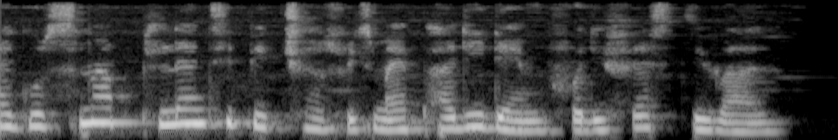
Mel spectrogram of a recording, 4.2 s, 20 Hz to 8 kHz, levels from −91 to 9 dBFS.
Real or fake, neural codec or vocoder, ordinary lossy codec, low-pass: real; none; none; 7.2 kHz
